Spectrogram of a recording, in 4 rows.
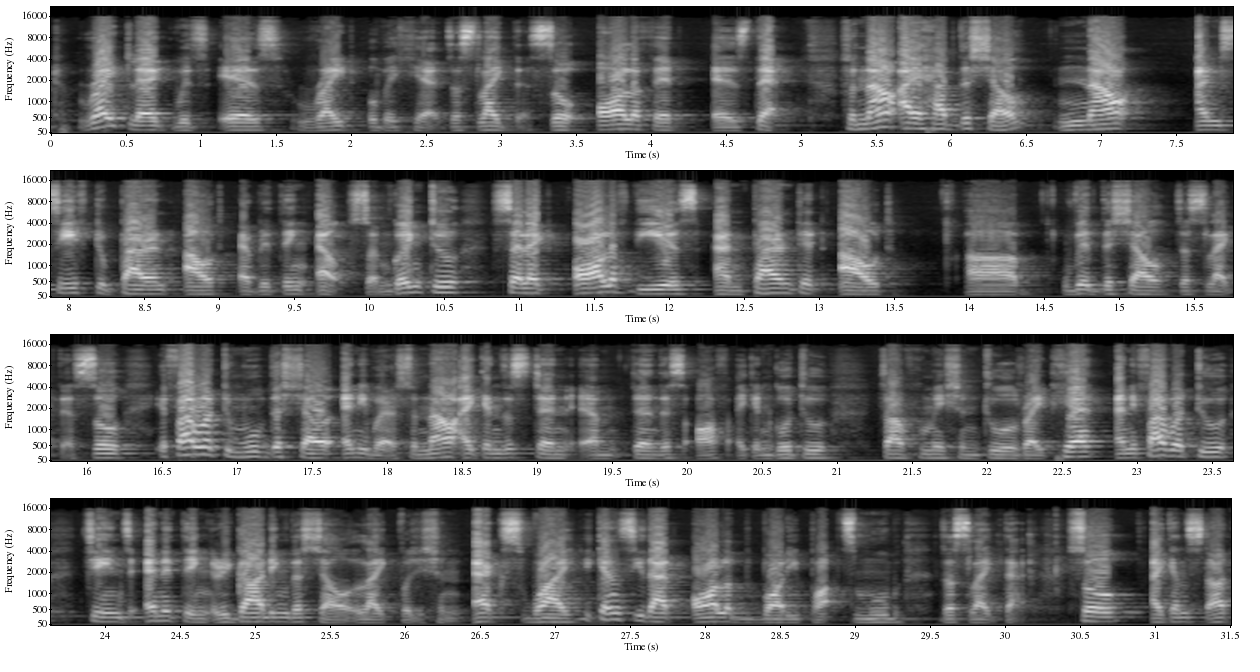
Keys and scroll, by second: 29.8 ctrl+z.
